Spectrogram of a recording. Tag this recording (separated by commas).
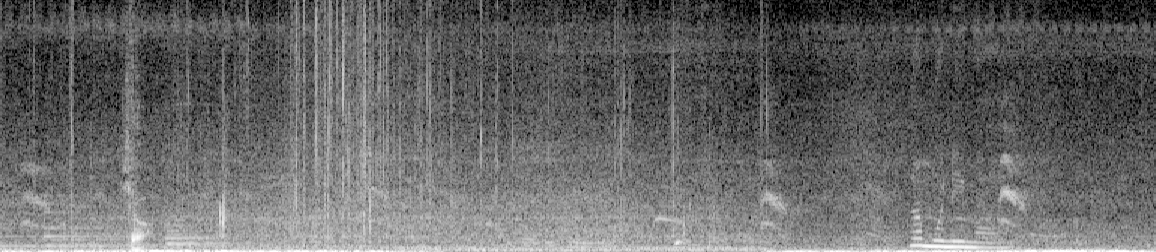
Music, Speech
